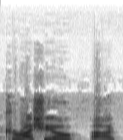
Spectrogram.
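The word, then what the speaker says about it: Kuroshio: The Kurashio current and the Oyashio current, I think I'm pronouncing those correctly.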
